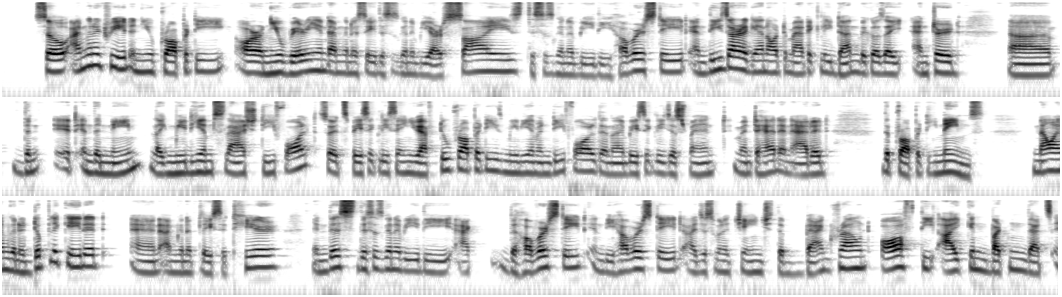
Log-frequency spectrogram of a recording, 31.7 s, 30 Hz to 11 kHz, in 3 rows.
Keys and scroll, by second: 3.4-6.6 typing, 26.4-27.5 typing.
